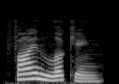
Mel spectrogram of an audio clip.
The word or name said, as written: fine-looking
